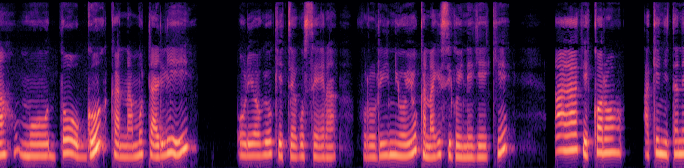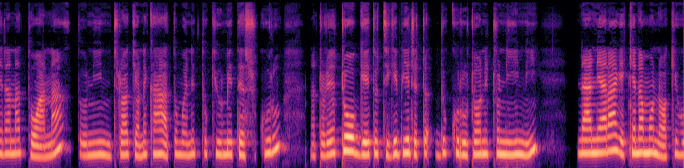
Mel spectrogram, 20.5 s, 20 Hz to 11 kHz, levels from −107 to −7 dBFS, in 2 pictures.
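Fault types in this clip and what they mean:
Nothing stood out on listening to this speech recording.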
